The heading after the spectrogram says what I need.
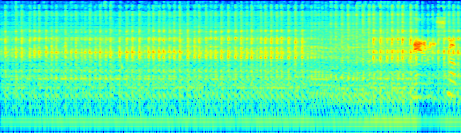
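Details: Two-stroke race scooter, total-loss electrics, running race gas: fast crisp even rapping pulses building steadily as it revs; healthy normal two-stroke running.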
